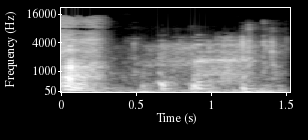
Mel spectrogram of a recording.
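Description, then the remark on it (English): Soft, irregular keyboard taps click away quietly in the background, a handful of light keystrokes spaced unevenly after a brief louder burst at the start. “Who's typing?”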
